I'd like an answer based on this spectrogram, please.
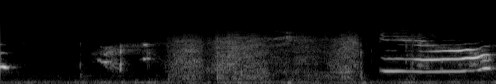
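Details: Domestic cat in heat calling indoors: after human voices and noisy murmuring, a drawn-out, tonal meow rises and wavers for about a second at the end.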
